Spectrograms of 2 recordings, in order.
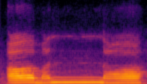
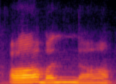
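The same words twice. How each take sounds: First: آمنا very slow, long nasal m and long a; ghunna and madd. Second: آمنا with a held nasal m and a long a; ghunna and madd. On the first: Teacher repeats آمنا slowly for practice. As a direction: stretch آمنا fully, hum the m. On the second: Teacher drills آمنا slowly. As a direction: hold the m of آمنا, then stretch the a. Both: Shown as a demonstration. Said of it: "غنہ واجبہ کر کے پھر الف مد".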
